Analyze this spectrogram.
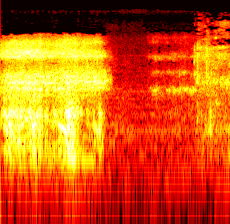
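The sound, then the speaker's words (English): Breathing in and out through one nostril, with the other nostril closed during a breathing exercise. A long, loud hissing nasal breath is followed by a short pause, then softer airy breath sounds. “So you would just inhale, close the nostril, exhale, and continue just on that side. Just inhale right, exhale left.”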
